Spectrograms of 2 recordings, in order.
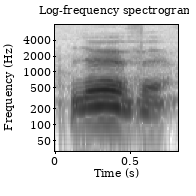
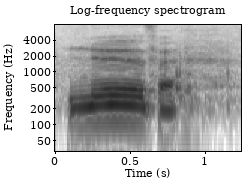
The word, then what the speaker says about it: Löwe: And lion in German is der Löwe. Löwe. Okay, the W pronounced as a V sound, Löwe.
